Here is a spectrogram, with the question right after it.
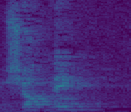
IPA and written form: ˈʃɒpɪŋ (shopping)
